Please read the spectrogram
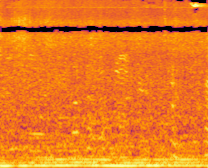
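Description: Low, steady rumble of an idling vehicle engine close by, with faint voices underneath.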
